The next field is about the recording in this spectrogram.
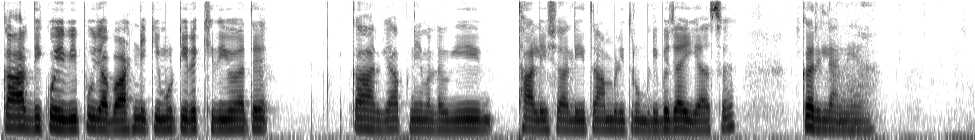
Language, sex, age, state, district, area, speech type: Dogri, female, 30-45, Jammu and Kashmir, Samba, rural, spontaneous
